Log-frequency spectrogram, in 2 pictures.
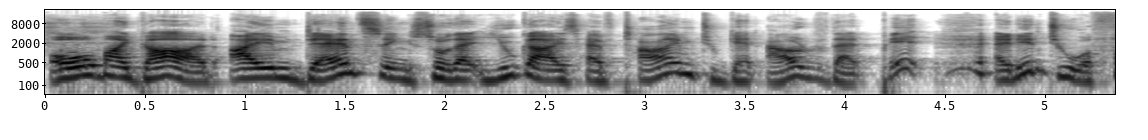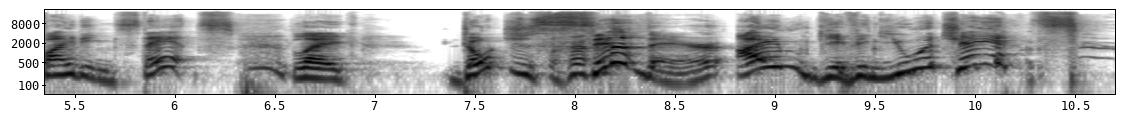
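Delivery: mock exasperated, annoyed rant. Retelling a character's rant at Ganju and Ichigo, mock-angry. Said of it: "he gets real pissed".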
